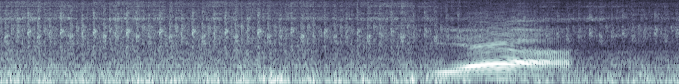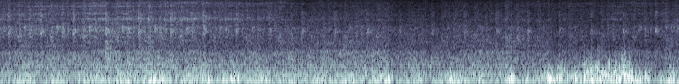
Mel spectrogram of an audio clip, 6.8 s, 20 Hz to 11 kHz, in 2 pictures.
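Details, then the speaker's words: 1949 Dodge flathead six abandoned for decades, revived in the field without new parts after pulling the heads, belts and cooling not hooked up: steady even idle, no tapping or knocking; engine sounds healthy. "she idles good look at how sweet that is I don't hear no noises"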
